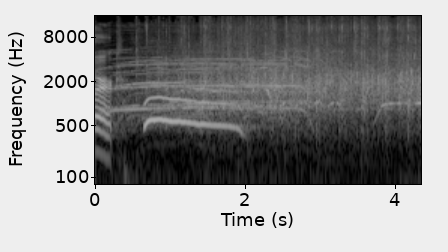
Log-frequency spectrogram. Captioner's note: applause, cheering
